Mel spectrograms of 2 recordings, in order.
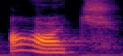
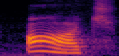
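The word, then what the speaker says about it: ağaç: Читаємо першу а і другу а. А її не читаємо. Тобто ач буде в нас ач просто дерево випадку, наприклад,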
